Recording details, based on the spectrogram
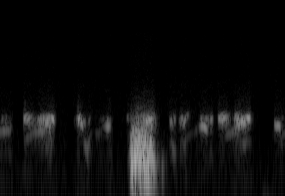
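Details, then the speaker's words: Paediatric bronchiolitis/asthma teaching example: short, repeated musical, crowing breath noises with one louder harsh burst; stridor. "এই যে স্ট্রাইডর বলছিলাম প্রথম দিকে, এই স্ট্রাইডর।"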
